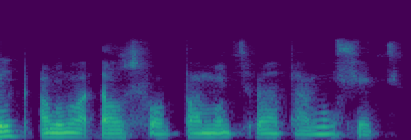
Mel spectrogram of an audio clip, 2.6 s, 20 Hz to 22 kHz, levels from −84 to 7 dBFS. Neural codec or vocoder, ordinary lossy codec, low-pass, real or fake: codec, 16 kHz, 1 kbps, FreqCodec, larger model; AAC, 32 kbps; 7.2 kHz; fake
